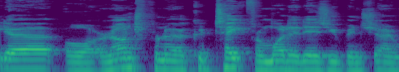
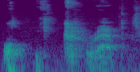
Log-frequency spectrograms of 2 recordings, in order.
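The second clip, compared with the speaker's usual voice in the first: stunned whisper; 13 dB quieter, slower than usual. Retold or imitated. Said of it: "I was like".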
